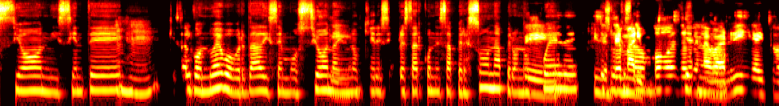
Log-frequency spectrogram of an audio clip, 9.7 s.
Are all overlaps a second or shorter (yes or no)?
no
